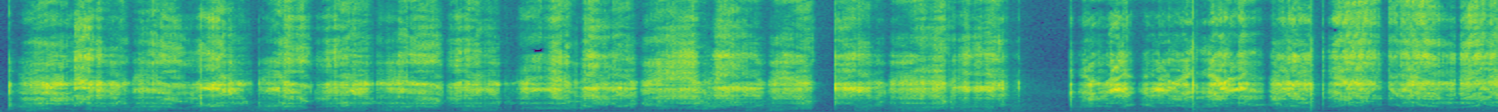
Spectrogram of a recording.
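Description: A small solid steel knife has its blade scraped along a steel honing rod held in the other hand, in repeated short strokes at an uneven pace. Each stroke gives a bright, thin metallic rasp with almost no low end, and two brief silent pauses break the run near the middle.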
